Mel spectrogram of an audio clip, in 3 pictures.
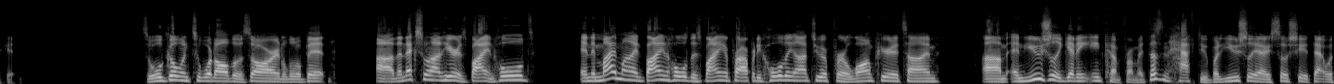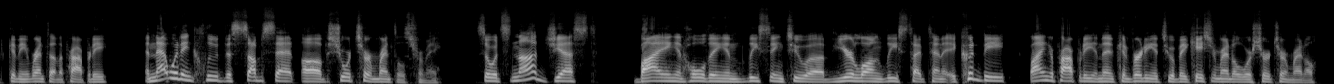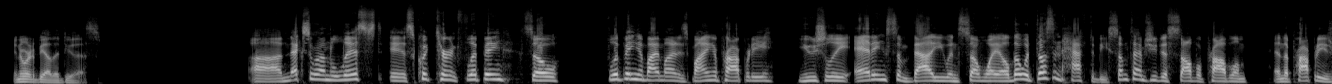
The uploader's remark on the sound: This was a live class recorded. Casper, Wyoming.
